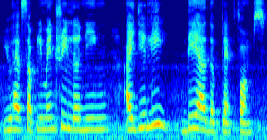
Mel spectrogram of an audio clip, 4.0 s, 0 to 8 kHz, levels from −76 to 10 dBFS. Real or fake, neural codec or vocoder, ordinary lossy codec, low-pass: real; none; none; none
